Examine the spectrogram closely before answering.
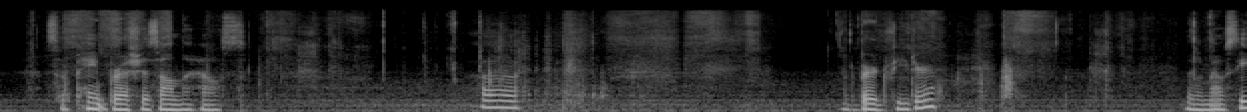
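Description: Paper pages rustle and flip as a book is leafed through.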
